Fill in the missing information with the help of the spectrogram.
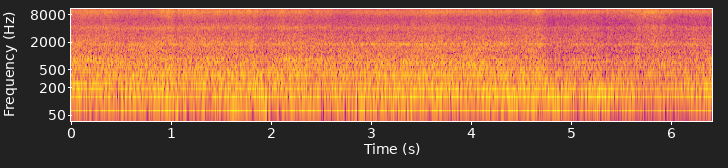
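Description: Golf cart driving along a paved street: its motor and road noise run steadily.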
